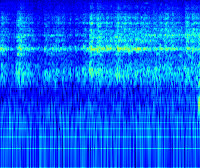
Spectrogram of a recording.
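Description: Steady low hum of city street traffic.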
